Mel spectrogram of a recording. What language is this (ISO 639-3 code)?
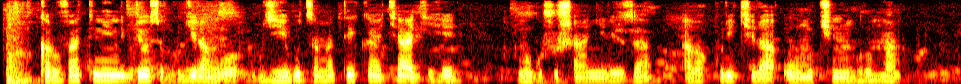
kin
